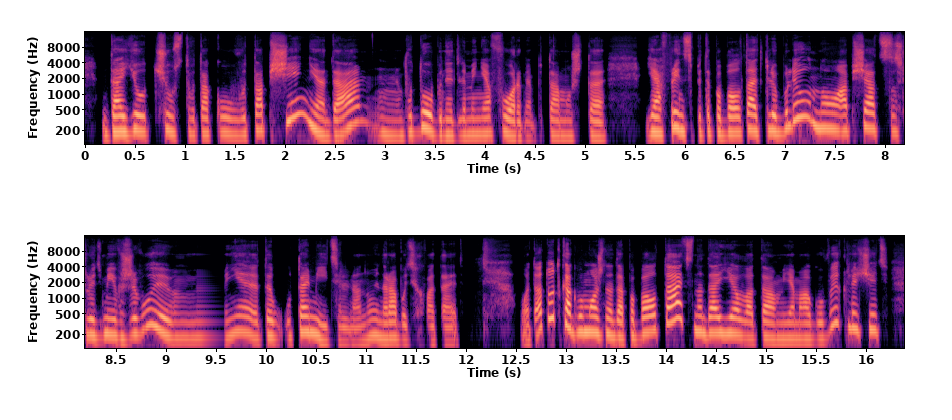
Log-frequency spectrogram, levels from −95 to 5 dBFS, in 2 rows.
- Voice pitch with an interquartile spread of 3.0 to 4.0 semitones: No, average, 4.6 semitones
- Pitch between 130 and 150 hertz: No, medium, 185 Hz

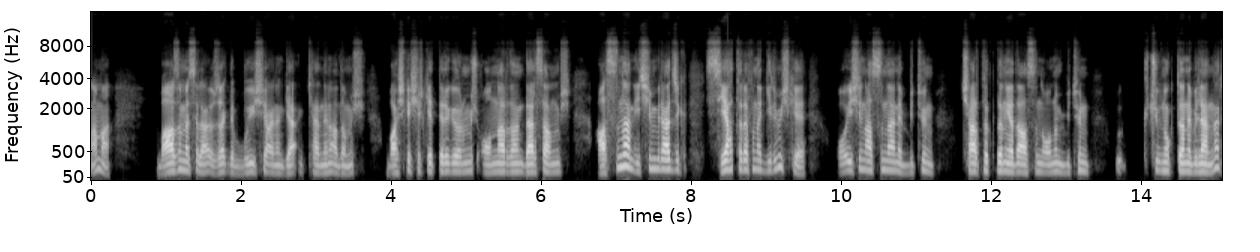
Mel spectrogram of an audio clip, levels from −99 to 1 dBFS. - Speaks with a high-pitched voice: No, low, 135 Hz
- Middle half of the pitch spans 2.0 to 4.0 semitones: Yes, average, 3.2 semitones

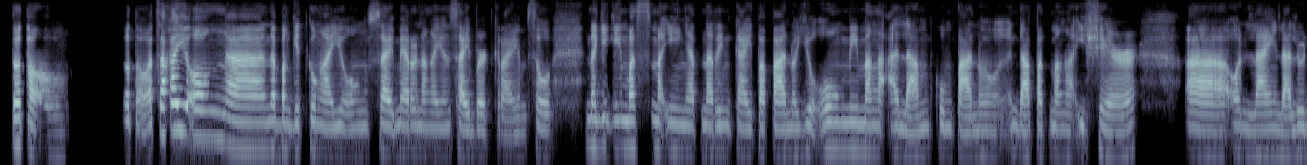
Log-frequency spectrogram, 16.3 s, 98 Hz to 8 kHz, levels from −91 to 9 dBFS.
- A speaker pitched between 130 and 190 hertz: Yes, medium, 140 Hz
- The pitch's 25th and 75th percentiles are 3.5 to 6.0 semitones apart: No, average, 2.9 semitones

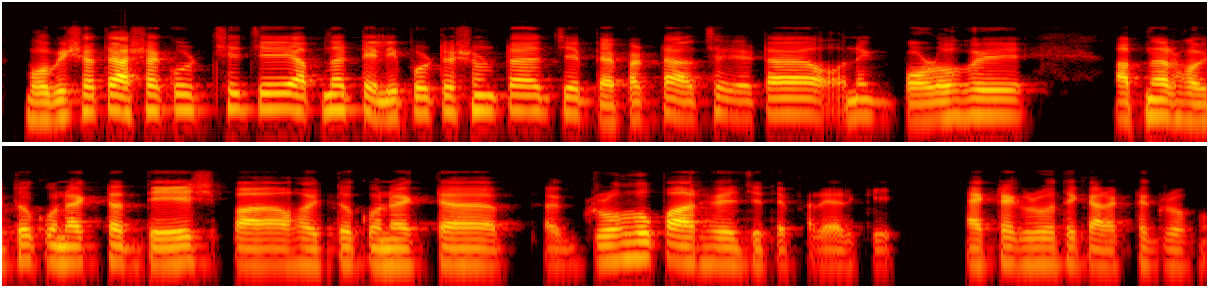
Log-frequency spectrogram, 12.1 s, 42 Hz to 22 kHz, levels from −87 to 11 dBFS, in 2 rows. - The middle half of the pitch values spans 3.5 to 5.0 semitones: Yes, average, 4.2 semitones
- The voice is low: Yes, low, 130 Hz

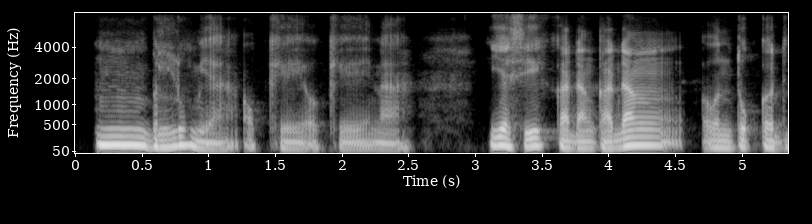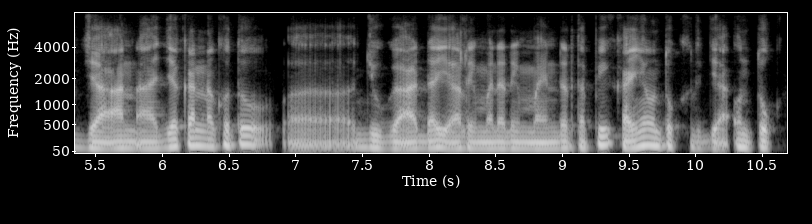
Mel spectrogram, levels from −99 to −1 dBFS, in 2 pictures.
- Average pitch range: Yes, average, 3.7 semitones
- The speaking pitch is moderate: No, very low, 95 Hz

